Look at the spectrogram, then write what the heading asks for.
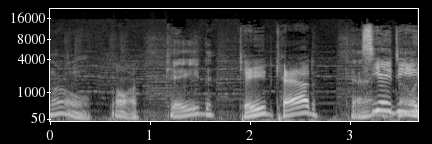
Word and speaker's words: Cade: C-A-D-E.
